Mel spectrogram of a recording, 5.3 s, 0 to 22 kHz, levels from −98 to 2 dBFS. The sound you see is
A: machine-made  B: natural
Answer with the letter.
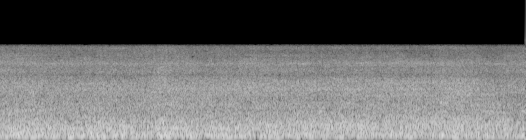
B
